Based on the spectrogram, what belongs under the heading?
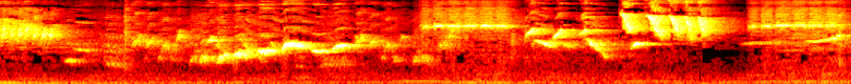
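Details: White-rumped shama in fast varied song: a run of whistled slides and warbles, sharp high buzzy bursts, and changing phrases with brief pauses between them.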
